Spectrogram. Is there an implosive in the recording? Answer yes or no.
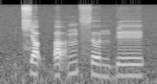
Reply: yes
